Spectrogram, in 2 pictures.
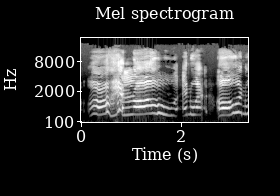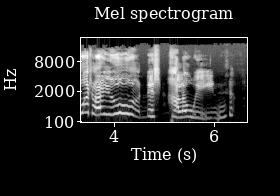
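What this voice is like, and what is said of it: Old lady voice. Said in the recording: “do an old lady impression.”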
